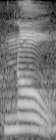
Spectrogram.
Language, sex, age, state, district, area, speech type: Punjabi, female, 30-45, Punjab, Patiala, rural, read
